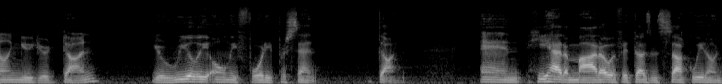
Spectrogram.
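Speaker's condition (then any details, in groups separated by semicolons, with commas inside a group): No condition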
